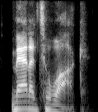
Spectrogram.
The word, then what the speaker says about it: Manitowoc: Manitowa? How do you say it? Anybody wants to? Manitowoc.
